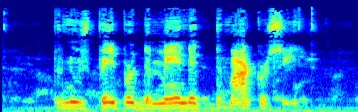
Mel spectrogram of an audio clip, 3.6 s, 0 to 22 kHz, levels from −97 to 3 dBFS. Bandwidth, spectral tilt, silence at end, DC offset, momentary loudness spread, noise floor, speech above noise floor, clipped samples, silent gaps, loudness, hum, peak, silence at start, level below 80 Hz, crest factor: 16.5 kHz; -3.5 dB/octave; 0.45 s; under 0.1%; 13 LU; -50 dBFS; 28 dB; under 0.1%; none; -21 LUFS; none; -6 dBFS; 0.55 s; -48 dBFS; 18 dB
